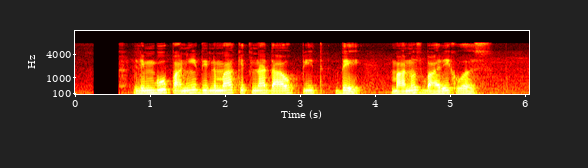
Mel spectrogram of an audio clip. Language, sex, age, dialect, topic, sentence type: Marathi, male, 18-24, Northern Konkan, agriculture, statement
